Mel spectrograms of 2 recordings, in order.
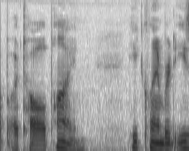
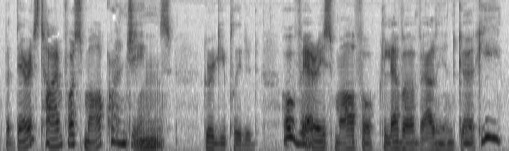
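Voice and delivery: higher, louder whiny creature voice; a little creature begging for food; whiny, pleading creature voice; pleading Gurgi creature; 3 semitones higher, 6 dB louder than usual. A narrator's reading.

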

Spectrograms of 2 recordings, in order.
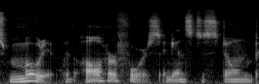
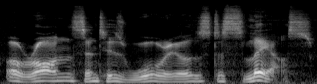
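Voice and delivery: loud, slow, higher accusation; indignant cry; 5 semitones higher, 8 dB louder than usual. A narrator's reading. Captive lord accusing the queen, crying out. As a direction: cry it out forcefully. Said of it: "cried Gwydion".

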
